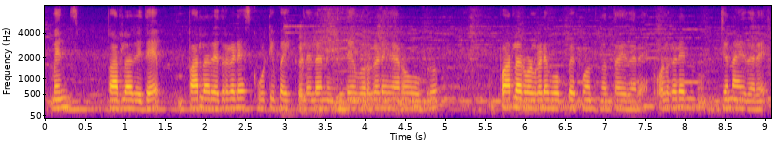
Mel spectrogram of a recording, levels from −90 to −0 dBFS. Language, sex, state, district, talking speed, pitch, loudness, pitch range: Kannada, female, Karnataka, Dakshina Kannada, 120 wpm, 180 Hz, -20 LUFS, 170-190 Hz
